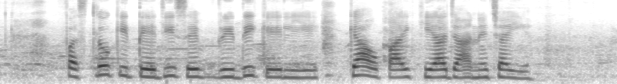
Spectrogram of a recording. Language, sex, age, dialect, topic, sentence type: Hindi, female, 18-24, Marwari Dhudhari, agriculture, question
